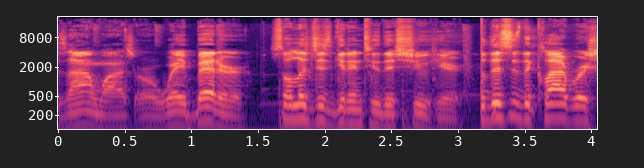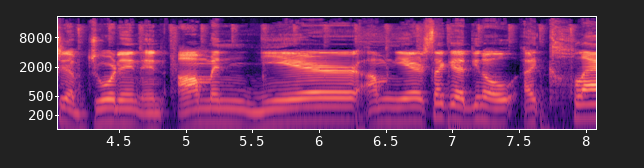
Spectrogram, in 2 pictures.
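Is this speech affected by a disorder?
No.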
